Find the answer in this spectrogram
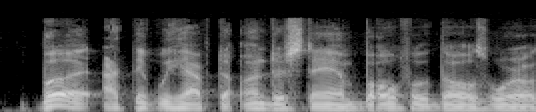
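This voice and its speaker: In an ordinary speaking voice, a man talks at a fairly quick pace and fairly low pitch with ordinary pitch variation, the sound dry and close with no echo against a quiet background. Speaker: music educator podcast co-host. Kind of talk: casual podcast discussion.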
